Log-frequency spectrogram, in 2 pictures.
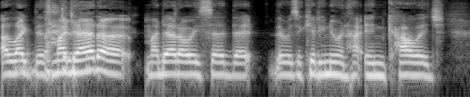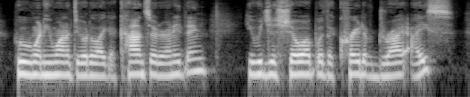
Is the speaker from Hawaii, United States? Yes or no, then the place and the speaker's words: no; New York, United States; moved away; I'm from New York and I go back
